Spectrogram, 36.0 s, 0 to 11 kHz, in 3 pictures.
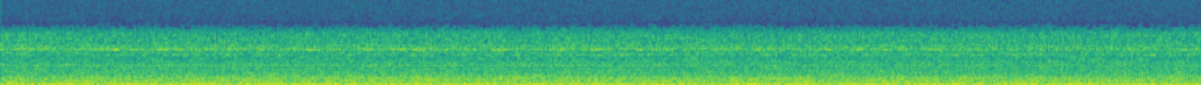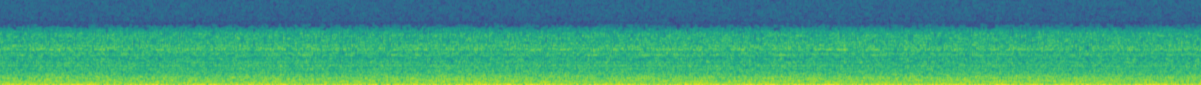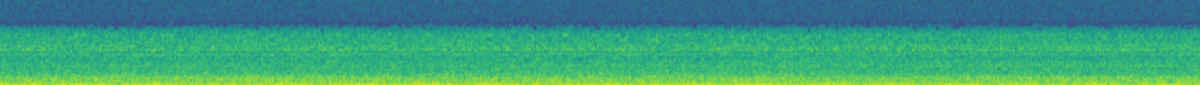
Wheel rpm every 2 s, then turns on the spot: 0, 0, 0, 0, 0, 0, 0, 0, 0, 0, 0, 0, 0, 0, 0, 0, 0, 0.
none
